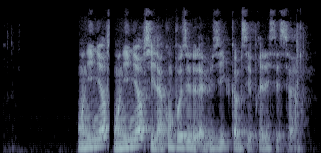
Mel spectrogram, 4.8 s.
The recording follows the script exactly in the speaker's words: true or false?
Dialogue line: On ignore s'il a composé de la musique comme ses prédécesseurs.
false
